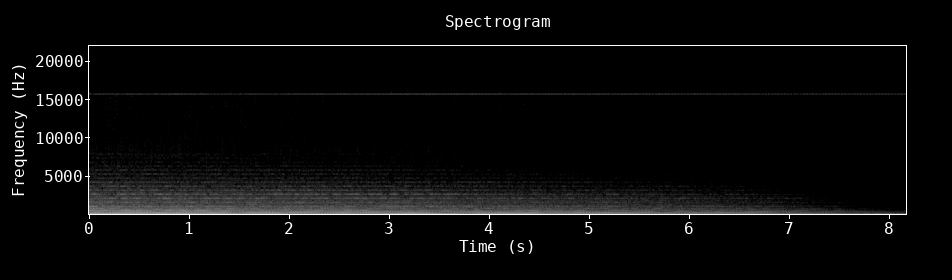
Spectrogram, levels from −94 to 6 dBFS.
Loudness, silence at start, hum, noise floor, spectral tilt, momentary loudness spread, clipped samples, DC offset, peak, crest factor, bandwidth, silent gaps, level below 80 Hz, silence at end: -44 LUFS; 0 s; none; -62 dBFS; -9 dB/octave; 19 LU; under 0.1%; under 0.1%; -28 dBFS; 16 dB; 16.5 kHz; none; -48 dBFS; 0 s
